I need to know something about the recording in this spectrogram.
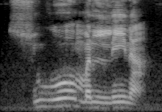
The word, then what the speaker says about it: Suomenlinna: सुओमनलिना, ये correct pronunciation है इसका, जिस आइलैंड पे हम आए थे हेलसिंकी से। फिनलैंड का ये पार्ट है सुओमनलिना, और हिस्ट्री में आपको बता चुका हूँ।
